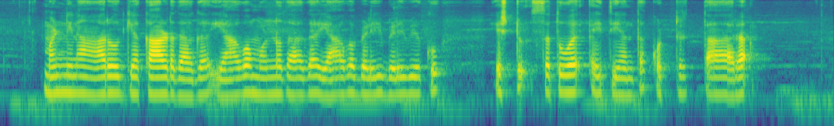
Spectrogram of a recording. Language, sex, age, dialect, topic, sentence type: Kannada, female, 31-35, Central, agriculture, statement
